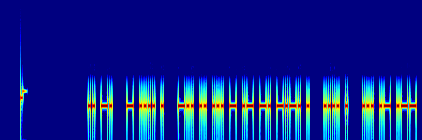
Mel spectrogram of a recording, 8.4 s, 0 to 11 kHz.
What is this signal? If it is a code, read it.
Morse code, heard as a keyed tone, about 28 wpm, 700 Hz. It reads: IN THE DISTANCE HE SAW
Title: Sentences from Top 1200 Words 28wpm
